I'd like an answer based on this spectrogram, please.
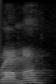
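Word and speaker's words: Ramuh: Again, just like Rama. Or Ramu, however you want to pronounce it, because Gladio says Rama for some reason. Well, he's not the only one. Everybody here pronounces it Rama.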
